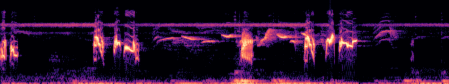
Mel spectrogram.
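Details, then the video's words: Red-whiskered bulbul in competitive singing for training other bulbuls: scattered clusters of bright warbled notes and brief slurred whistles, with soft low thumps and a thin persistent whine. "Chào mào hót đấu"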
